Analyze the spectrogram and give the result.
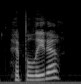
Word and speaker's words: Hippolyta: Is it Hippolyta? Hippolyta? – Hippolyta. – There you go. Hippolyta? That sounds better.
